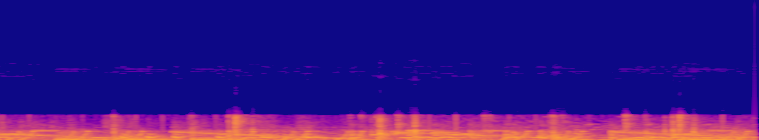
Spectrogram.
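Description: A vintage arcade game thumps out a low, rhythmic walking beat.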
